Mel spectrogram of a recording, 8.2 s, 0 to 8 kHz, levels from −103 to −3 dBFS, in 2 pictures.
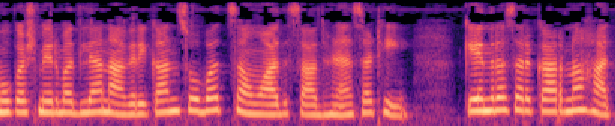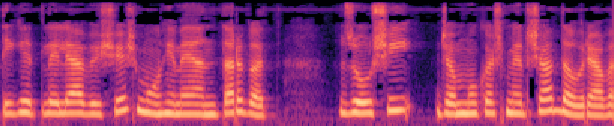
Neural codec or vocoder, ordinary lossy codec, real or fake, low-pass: none; none; real; 7.2 kHz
